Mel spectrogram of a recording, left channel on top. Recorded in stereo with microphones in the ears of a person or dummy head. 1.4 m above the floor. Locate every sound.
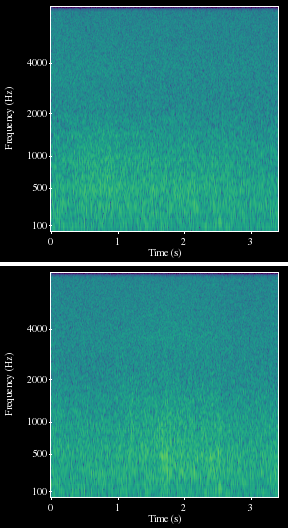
Only background noise.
